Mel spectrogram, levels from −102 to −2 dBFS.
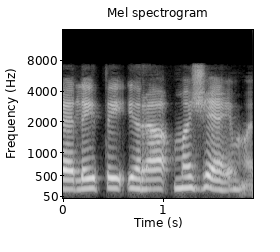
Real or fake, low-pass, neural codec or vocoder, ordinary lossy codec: fake; 7.2 kHz; codec, 16 kHz, 0.8 kbps, ZipCodec; MP3, 96 kbps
